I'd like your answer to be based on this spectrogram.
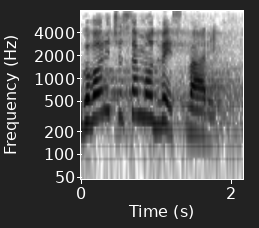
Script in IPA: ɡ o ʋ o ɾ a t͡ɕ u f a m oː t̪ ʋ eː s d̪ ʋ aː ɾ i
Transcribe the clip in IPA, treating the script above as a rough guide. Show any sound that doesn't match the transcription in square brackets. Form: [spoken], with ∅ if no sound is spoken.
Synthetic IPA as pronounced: ɡ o ʋ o ɾ [i] t͡ɕ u [s] a m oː [d̪] ʋ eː s [t̪] ʋ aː ɾ i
